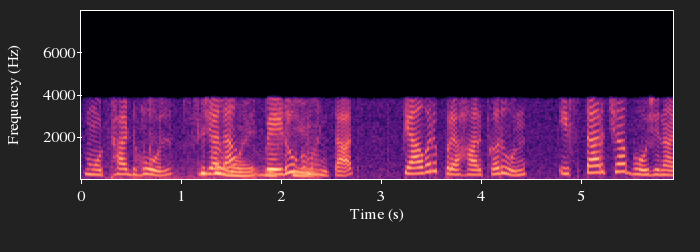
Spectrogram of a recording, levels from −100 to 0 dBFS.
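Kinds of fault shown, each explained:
No faults are audible: the speech carries the lowest bass trimmed away by the call's microphone processing and is limited to the telephone band, with nothing above 3.9 kHz, as expected from G.711 A-law coding.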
